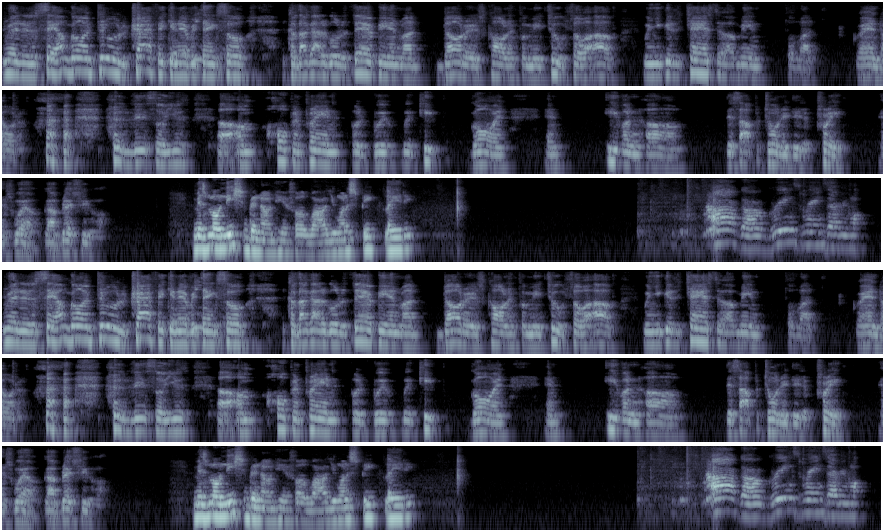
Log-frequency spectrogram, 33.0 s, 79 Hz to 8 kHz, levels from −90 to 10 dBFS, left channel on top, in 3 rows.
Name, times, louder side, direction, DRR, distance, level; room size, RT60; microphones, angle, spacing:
voice 1, 0.0-7.6 8.0-9.5 9.8-10.1 10.7-16.4 16.9-17.3 17.8-18.0 18.5-19.5 20.1-21.5 22.0-23.3, right 1 dB, 25° right, 0.5 m, -30 dB
voice 2, 24.4-27.2, left 2 dB, 75° left, 0.6 m, -22 dB
voice 3, 30.5-32.7, right 4 dB, 60° right, 0.8 m, -28 dB
2.3 x 2.1 x 3.4 m
head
